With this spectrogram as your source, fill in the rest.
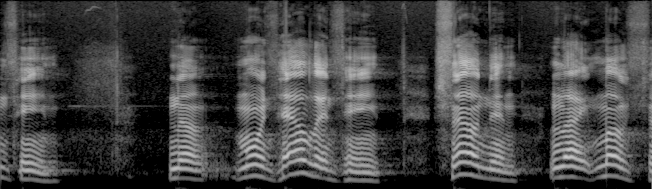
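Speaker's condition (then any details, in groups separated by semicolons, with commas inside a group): ALS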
